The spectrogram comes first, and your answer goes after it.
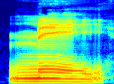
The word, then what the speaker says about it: mee: Et lorsqu'on veut avoir un long E, on va le doubler en néerlandais. Donc ça va avoir l'air comme ça. Donc T en mee.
